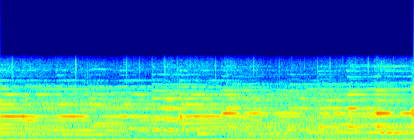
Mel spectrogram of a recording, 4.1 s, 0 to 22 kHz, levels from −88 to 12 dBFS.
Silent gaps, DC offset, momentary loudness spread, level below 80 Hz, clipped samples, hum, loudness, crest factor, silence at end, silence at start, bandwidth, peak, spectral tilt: none; 3%; 6 LU; -46 dBFS; under 0.1%; none; -20 LUFS; 14 dB; 0 s; 0 s; 4.3 kHz; -4 dBFS; -10 dB/octave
